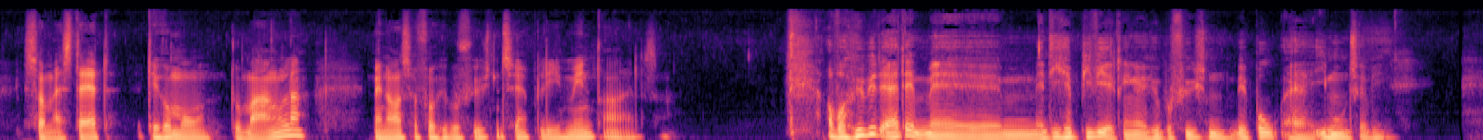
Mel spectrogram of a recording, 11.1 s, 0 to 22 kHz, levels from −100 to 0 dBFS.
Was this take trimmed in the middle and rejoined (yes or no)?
no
